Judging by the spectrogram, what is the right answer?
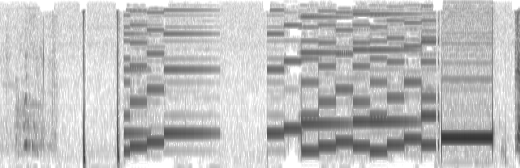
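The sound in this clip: Electronic telephone line tones sound while a call is being transferred. A few sharp clicks give way to stepped, melodic beeping phrases with a short silent gap between them, ending in a steady held tone.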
